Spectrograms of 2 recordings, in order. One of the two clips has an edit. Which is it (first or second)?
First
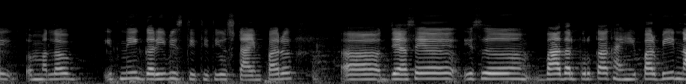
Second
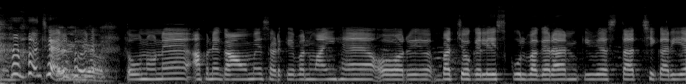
second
